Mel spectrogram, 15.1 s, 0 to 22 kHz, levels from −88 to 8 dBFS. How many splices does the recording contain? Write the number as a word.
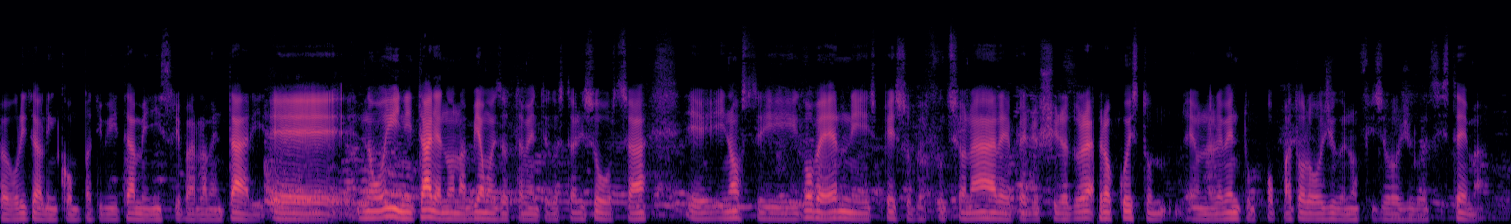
two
